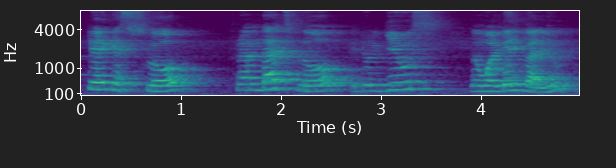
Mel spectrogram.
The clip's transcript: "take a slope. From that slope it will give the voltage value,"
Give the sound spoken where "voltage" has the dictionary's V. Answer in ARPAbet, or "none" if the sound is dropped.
W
